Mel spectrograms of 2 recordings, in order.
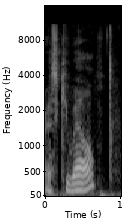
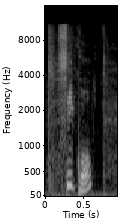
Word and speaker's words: SQL: tell you about the structured query language or sql or as many people who are not me pronounce it sql and how you can use this language to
